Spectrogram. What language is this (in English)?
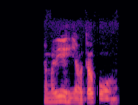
Tepeuxila Cuicatec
